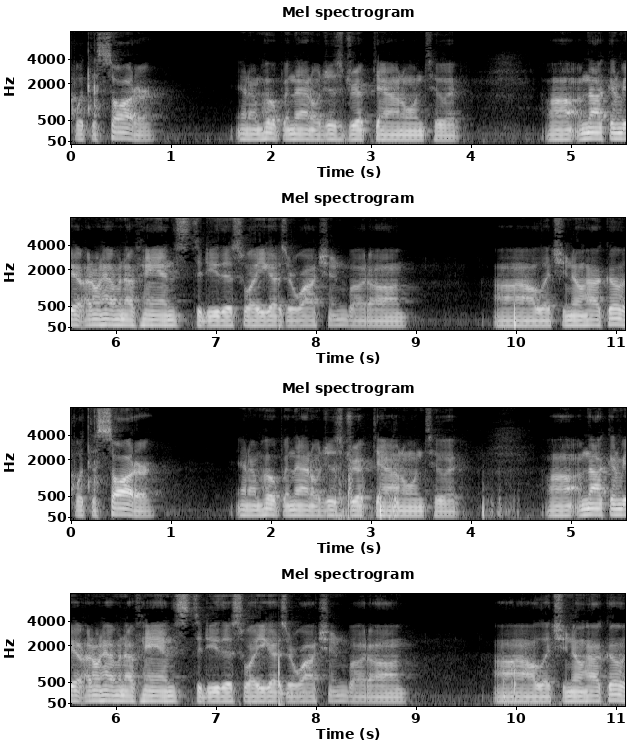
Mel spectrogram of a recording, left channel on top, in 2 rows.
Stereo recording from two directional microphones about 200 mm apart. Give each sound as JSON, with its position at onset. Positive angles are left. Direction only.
{"t": 0.2, "sound": "speech", "side_deg": -15}
{"t": 1.6, "sound": "speech", "side_deg": 0}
